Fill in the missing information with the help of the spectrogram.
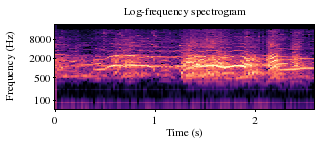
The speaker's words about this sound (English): The dogs get so excited before their runs. They're hooked up to the guy line, leaping in the air, banging on their harness. It's like this chaotic symphony rising up to a crescendo.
